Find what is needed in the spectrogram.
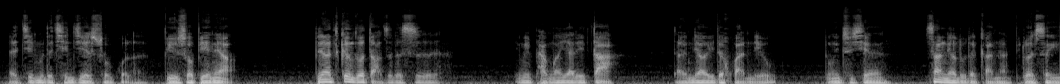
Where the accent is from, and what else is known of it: China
